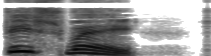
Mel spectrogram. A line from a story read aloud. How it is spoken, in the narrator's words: screamed Daphne, right in his ear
